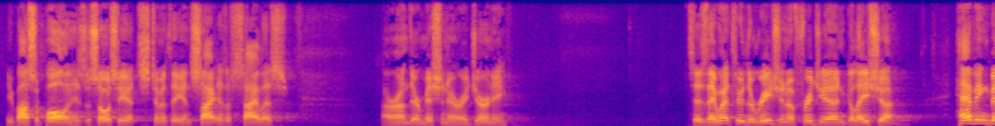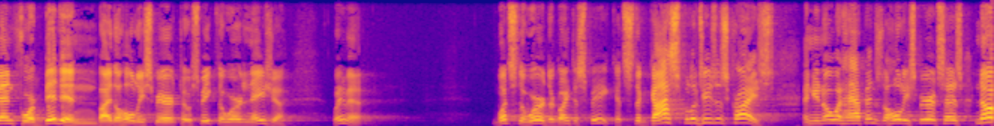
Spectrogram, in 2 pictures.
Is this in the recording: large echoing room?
yes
